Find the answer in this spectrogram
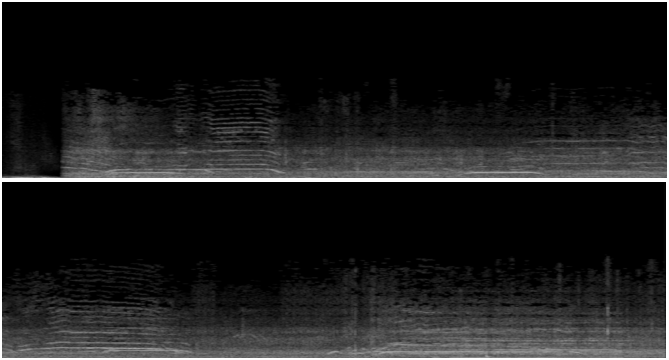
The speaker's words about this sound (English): And that is a wild pitch. That is to the backstop. Everybody cheering. Yeah, that is not a good pitch.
